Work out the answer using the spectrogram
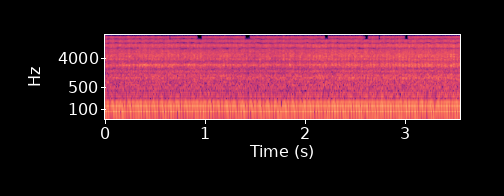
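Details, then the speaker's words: Resurrected 383 V8 at idle, oil pressure confirmed, fan bolt on front still loose: deep, loud idle with a steady, even lope and no ticking or knocking; engine sounds healthy. "We gotta tighten up that fan bolt on the front, but we got oil pressure. You hear that thing?"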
